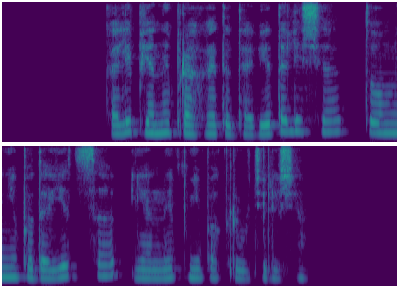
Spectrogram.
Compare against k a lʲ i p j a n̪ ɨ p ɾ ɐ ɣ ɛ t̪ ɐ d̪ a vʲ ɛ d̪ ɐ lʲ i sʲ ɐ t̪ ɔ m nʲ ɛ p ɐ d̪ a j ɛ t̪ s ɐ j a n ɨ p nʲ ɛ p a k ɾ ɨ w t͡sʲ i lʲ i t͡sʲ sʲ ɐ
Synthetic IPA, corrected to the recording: k a lʲ i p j a n̪ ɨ p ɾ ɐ ɣ ɛ t̪ ɐ d̪ a vʲ ɛ d̪ ɐ lʲ i sʲ ɐ t̪ ɔ m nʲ ɛ p ɐ d̪ a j ɛ t̪ sː ɐ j a n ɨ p nʲ ɛ p a k ɾ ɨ w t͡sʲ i lʲ i sʲ ɐ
